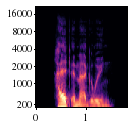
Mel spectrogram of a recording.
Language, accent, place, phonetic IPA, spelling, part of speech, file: German, Germany, Berlin, [ˈhalpˌɪmɐˌɡʁyːn], halbimmergrün, adjective, De-halbimmergrün.ogg
- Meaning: semideciduous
